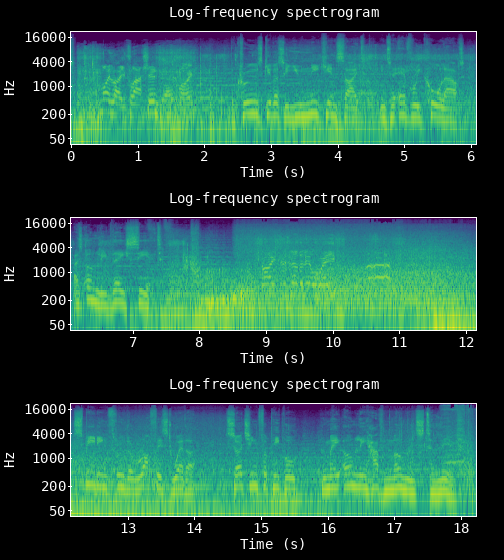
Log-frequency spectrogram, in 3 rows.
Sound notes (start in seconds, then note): 0.2 object thudding; 7.6 water splashing; 10.4 person shrieks; 11.5 water splashing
